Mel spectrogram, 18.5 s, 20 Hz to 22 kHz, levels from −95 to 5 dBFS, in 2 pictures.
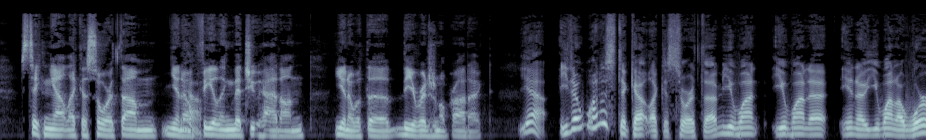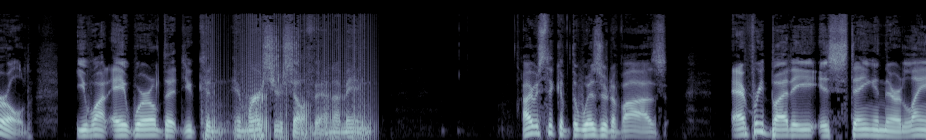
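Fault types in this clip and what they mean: buffer tearing: the program filling the ring buffer and the hardware reading it have slipped out of step, so their positions cross inside every period. Around a sixth of each buffer holds audio from roughly 70 ms earlier, with a hard join on both sides. From 11.28 to 13.31 s the speech carries a steady robotic 50 Hz buzz, a pair of joins every 20 ms. On a waveform this shows as abrupt steps repeating every 20 ms, and on a spectrogram as evenly spaced vertical lines with a comb of 50 Hz harmonics.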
